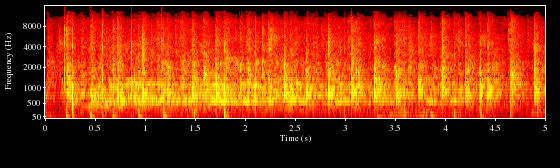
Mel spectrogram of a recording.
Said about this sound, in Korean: 국민TV 시사 토크 마마이스 여러분의 힘찬 박수와 함께 시작하겠습니다.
